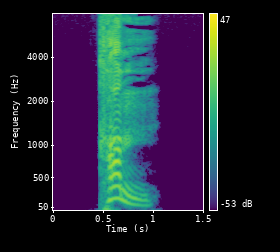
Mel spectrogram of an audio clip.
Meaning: 1. singular imperative of kommen 2. first-person singular present of kommen
- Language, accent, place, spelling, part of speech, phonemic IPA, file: German, Germany, Berlin, komm, verb, /kɔm/, De-komm.ogg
